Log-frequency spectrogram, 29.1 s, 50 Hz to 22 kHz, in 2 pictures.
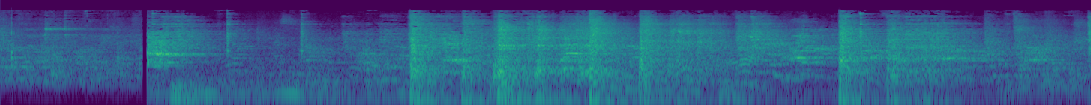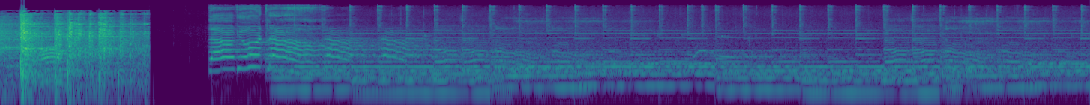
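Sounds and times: music: 17.4s - 29.0s.

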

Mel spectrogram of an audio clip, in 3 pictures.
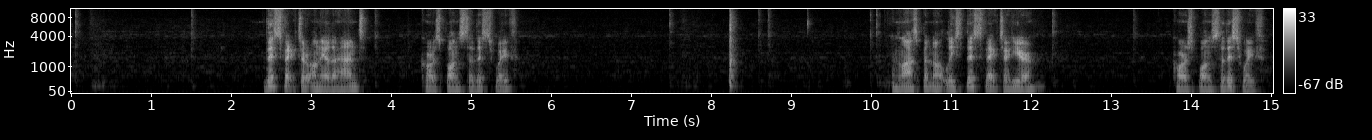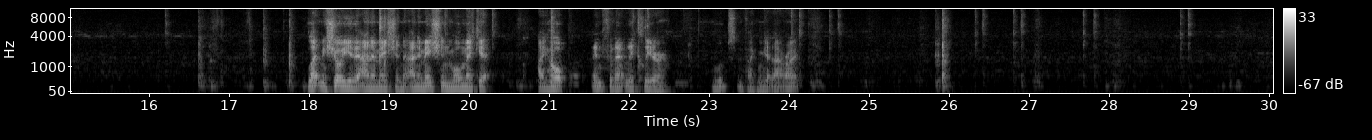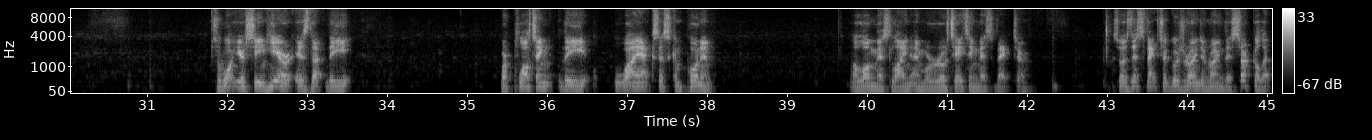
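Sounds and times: computer mouse clicks: 8.2s - 9.4s, 24.0s - 25.1s, 25.8s - 29.7s.

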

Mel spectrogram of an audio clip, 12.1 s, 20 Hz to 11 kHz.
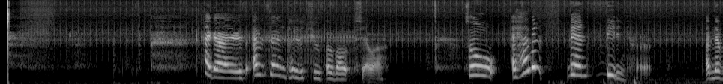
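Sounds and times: faint hum: 0.2s - 12.0s.

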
